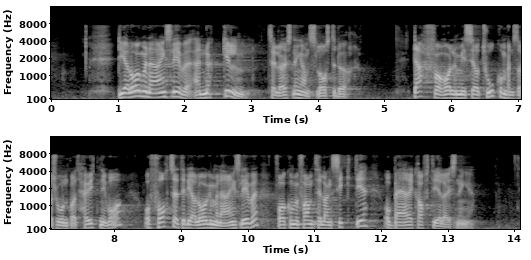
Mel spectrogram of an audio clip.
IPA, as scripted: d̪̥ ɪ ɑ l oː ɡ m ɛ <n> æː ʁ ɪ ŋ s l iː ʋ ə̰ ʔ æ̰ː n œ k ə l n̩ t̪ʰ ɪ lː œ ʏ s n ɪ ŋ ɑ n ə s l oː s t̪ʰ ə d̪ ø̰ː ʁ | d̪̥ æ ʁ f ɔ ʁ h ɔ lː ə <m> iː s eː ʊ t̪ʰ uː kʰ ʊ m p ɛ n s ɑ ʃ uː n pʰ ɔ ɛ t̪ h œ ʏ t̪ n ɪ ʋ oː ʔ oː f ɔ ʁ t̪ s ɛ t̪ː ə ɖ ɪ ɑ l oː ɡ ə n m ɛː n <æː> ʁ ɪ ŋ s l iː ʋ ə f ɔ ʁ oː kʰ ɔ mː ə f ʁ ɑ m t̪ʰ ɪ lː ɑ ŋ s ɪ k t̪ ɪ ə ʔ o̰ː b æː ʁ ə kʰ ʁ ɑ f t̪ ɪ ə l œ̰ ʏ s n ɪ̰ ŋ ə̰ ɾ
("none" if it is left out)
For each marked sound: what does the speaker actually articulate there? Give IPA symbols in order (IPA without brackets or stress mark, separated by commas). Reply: n, m, æː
